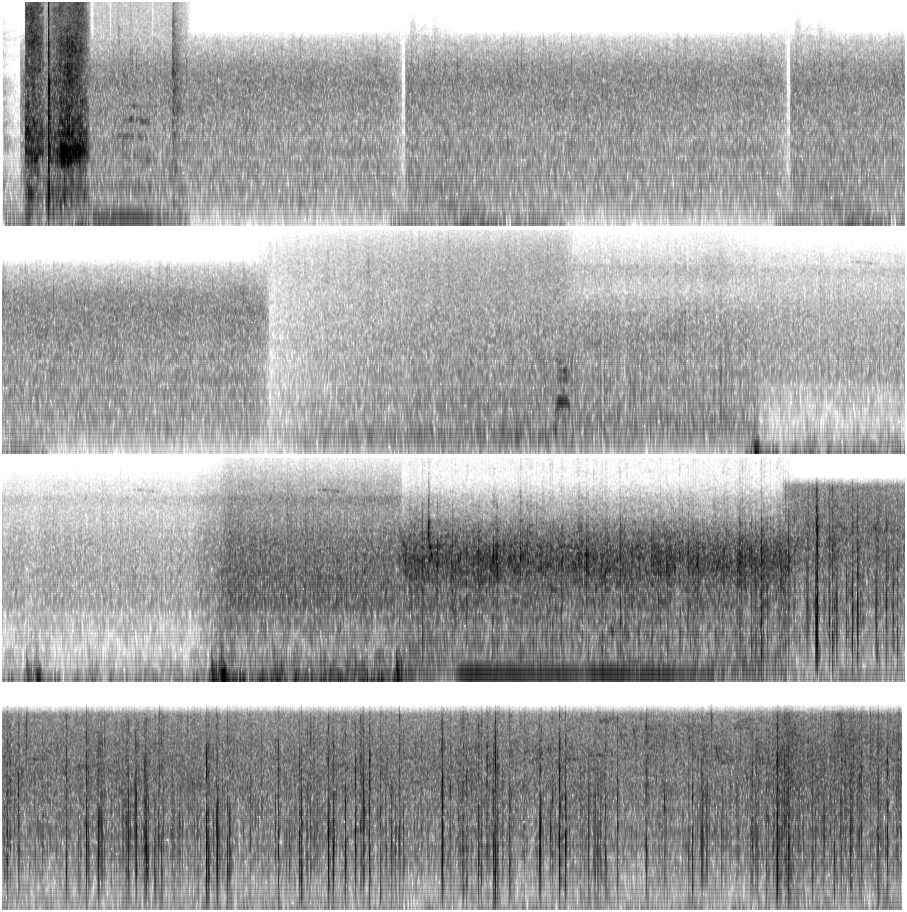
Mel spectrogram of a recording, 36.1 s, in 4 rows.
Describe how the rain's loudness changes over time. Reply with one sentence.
The volume of the rain goes up.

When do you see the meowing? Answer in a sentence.
The meowing can be heard from 0.2 to 1.8 s.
